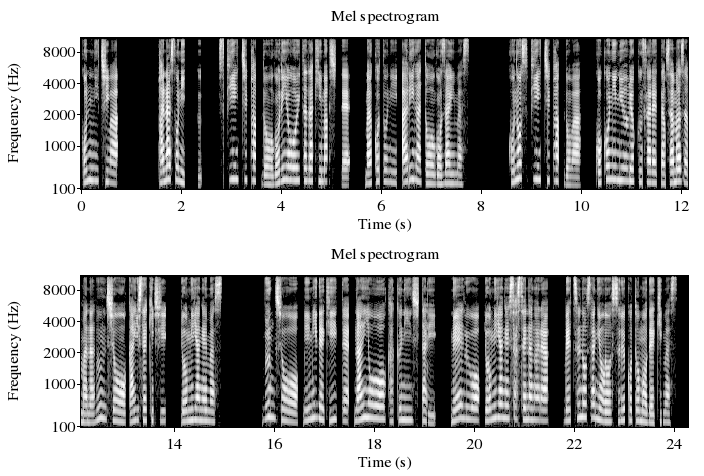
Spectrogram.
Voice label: Japanese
